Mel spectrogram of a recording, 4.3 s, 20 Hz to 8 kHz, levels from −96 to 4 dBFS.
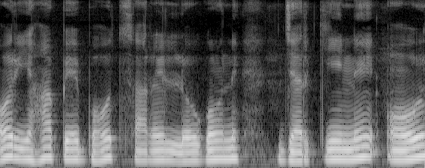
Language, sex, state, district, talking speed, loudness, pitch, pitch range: Hindi, male, Himachal Pradesh, Shimla, 140 wpm, -17 LUFS, 125 Hz, 120-135 Hz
